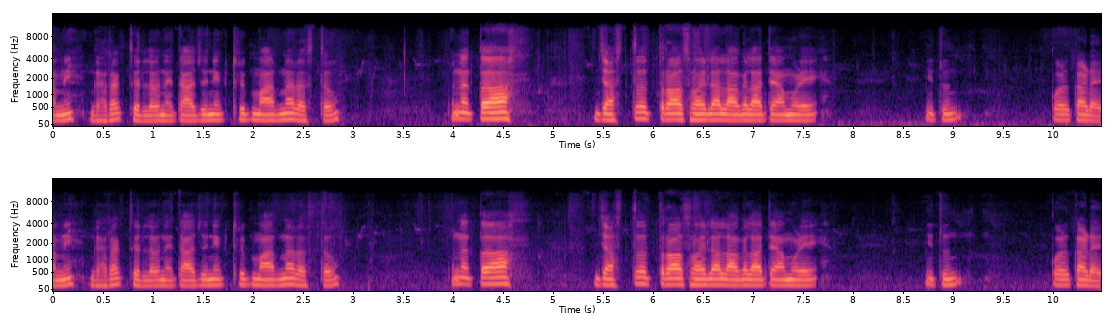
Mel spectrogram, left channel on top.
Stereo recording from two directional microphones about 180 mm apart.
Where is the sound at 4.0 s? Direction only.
20° left (ahead or behind).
